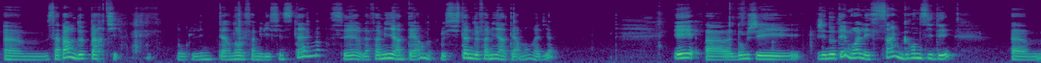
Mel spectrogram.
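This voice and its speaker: A woman's voice: lowish voice, animated, slow, dark tone. A young woman with a French accent hosts a solo podcast in an easy, unscripted way. She hesitates often, fills gaps and corrects herself mid-phrase. Her tone is self-deprecating and chatty. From France. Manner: laughs between lines, self-deprecating. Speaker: podcast host. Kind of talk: casual solo podcast monologue.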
